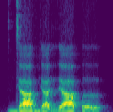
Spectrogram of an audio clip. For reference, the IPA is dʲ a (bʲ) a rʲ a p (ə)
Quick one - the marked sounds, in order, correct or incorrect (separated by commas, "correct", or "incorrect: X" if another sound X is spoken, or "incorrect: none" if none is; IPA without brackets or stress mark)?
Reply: correct, correct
